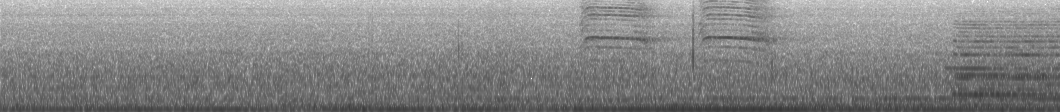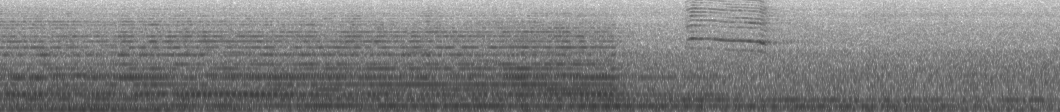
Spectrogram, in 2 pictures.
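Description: A distant diesel locomotive's air horn sounds one long steady blast of several notes at once, about three and a half seconds long, starting about halfway in, over a low rumble. A bird calls with quick falling chirps a few seconds in and again near the end.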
